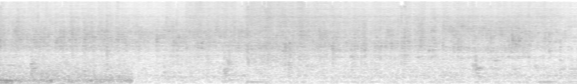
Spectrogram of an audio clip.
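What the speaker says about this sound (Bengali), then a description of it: "মাছের দু পিঠই হালকা লাল করে ভেজে নিয়েছি।" Katla fish pieces frying in hot oil until both sides turn lightly red, a close, constant crackling sizzle with faint stirring sounds and no voices.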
